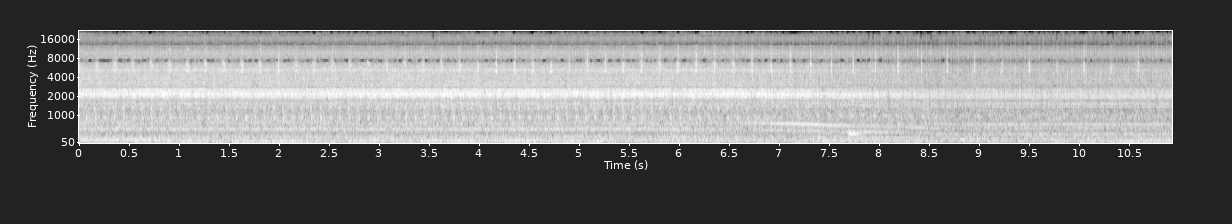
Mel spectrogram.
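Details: Honda Accord J35 V6 at idle: steady, fairly regular knock or tap about four a second over a bright engine hum, engine knocking noise.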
